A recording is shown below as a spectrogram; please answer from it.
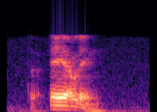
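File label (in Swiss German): "erling", Alsatian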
